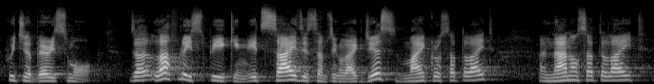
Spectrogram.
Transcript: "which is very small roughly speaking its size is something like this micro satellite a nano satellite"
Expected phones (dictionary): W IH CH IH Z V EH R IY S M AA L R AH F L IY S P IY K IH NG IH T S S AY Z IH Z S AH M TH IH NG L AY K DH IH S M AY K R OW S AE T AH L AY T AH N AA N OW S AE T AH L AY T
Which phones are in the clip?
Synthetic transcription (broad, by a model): W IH CH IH V EH R IY S M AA L L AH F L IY S P IY K IH NG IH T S S AY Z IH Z S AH M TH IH NG L AY K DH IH S M AY K R OW S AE T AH L AY T AH N AA N OW S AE T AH L AY T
